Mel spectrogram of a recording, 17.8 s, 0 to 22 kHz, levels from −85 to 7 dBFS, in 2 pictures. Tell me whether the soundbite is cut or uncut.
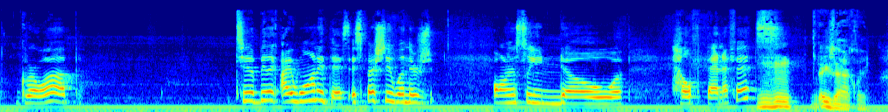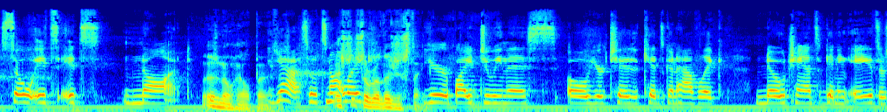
uncut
